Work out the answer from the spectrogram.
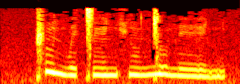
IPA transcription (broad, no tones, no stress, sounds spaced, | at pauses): ǁ ũ ɲ w e ǀ ẽː ɲ ç ũː ŋ͡ǀ u n̪ eː ɲ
